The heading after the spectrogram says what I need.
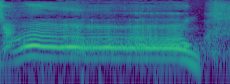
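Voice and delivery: long, very high mock cry of rage; angry leprechaun growl. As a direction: squeal like a furious little leprechaun. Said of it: "looked like an angry little leprechaun".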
